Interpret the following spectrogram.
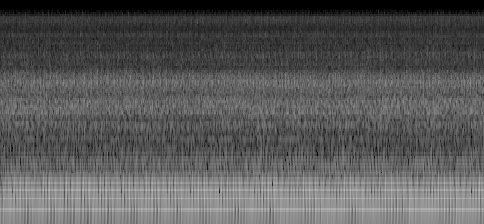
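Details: Subaru Impreza STI idling; steady low idle with a faint rapid knock just under three a second, owner suspects piston slap, cause unclear.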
